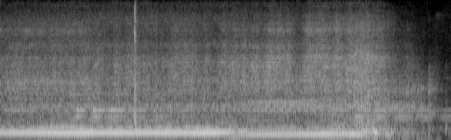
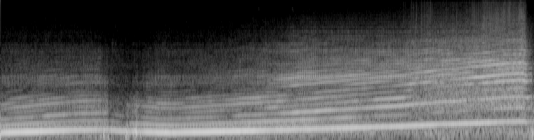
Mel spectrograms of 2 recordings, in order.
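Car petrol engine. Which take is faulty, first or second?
first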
